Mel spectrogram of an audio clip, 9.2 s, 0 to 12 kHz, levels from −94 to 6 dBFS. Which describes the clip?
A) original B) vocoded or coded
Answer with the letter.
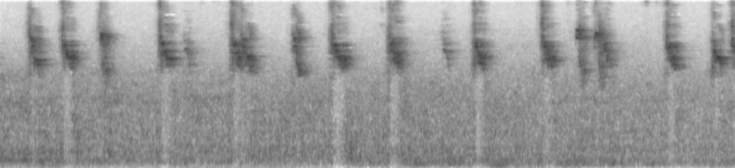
A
